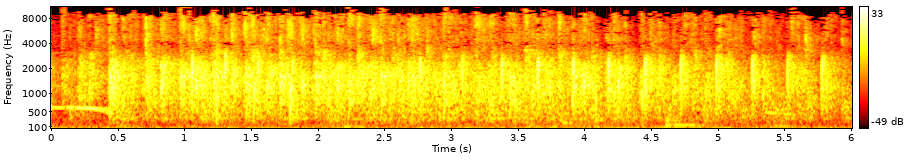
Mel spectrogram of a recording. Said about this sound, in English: So like I said, could we give Chief Carrillo and his group a round of applause?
